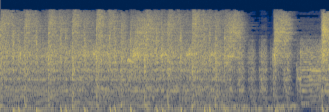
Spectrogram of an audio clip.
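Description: Skate-punk band recording: distorted electric guitars over driving drums and bass. Near the end the cymbals and high end drop out briefly, a short break in the arrangement.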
